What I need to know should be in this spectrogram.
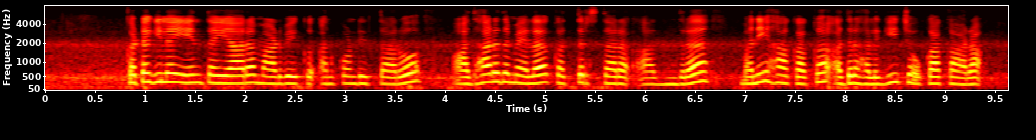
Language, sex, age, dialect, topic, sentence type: Kannada, female, 31-35, Dharwad Kannada, agriculture, statement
